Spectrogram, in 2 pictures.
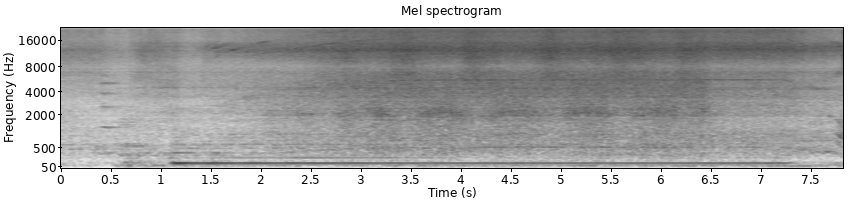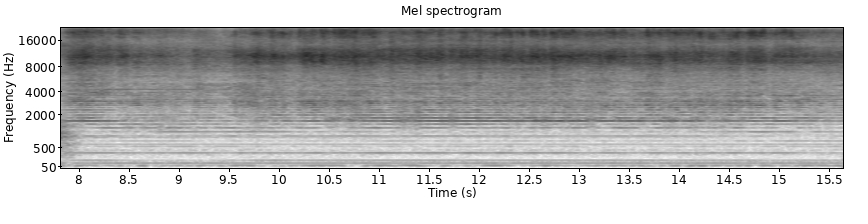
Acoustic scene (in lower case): restroom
